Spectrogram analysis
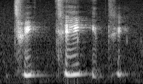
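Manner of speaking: high laughing tweet-tweet imitation; giggly mock birdcall; bird tweets. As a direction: chirp it like a little bird through a laugh. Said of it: "He sounds like a bird where he's like".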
